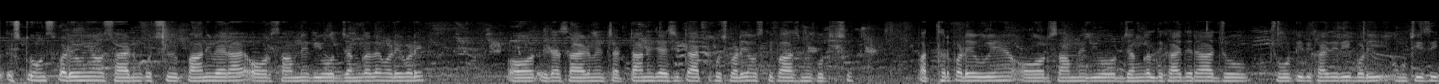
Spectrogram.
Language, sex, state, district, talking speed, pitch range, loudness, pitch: Hindi, male, Uttar Pradesh, Etah, 230 wpm, 160-175 Hz, -22 LUFS, 170 Hz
